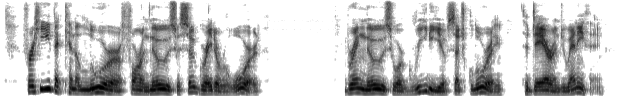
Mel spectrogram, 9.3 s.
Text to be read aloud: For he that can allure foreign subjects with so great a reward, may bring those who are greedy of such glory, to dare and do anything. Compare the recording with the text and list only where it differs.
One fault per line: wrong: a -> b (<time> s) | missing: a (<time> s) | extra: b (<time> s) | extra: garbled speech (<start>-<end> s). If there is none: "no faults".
wrong: subjects -> those (2.3 s)
missing: may (3.9 s)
